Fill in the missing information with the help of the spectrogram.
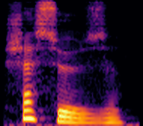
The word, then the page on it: chasseuse: français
